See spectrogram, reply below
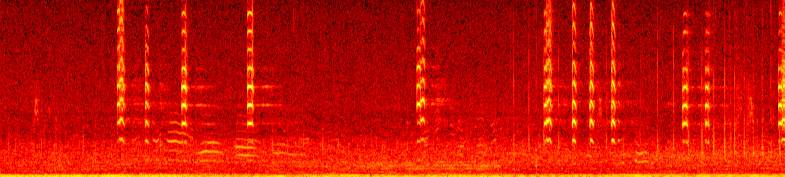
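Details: Grey-headed lapwing parent keeping watch over its chicks in Kyoto, late April: sharp, clipped metallic calls given singly and in loose clusters over steady traffic rumble.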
